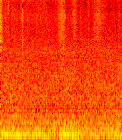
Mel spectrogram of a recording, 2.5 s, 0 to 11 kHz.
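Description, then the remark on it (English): A car speeds past in the next lane doing about 100 in a 60 zone, its loud, steady low roar of engine and tires swelling slightly midway through. The road noise never lets up, and no one speaks. “gee, there's a car going fast in another lane here.”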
